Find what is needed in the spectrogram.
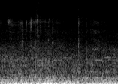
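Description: Steady low rumble of a moving car's engine and road noise heard from inside the cabin.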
